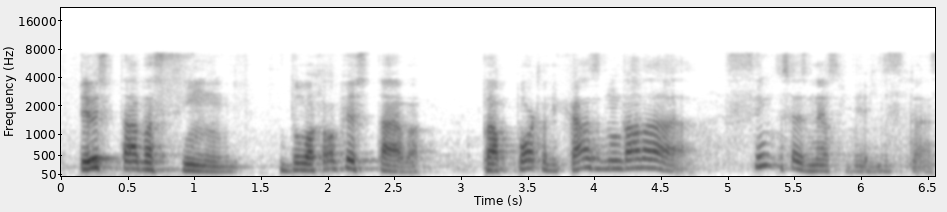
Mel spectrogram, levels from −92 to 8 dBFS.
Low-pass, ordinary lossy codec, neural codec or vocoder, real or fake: 7.2 kHz; AAC, 32 kbps; codec, 16 kHz in and 24 kHz out, 1.1 kbps, FireRedTTS-2 codec; fake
